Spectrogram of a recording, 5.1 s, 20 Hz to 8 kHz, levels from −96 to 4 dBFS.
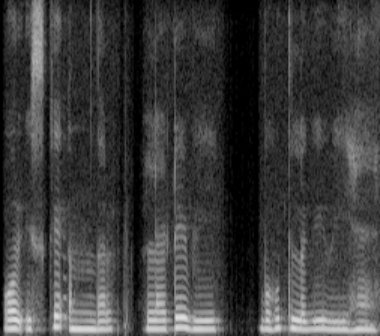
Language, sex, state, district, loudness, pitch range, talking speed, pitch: Hindi, female, Uttar Pradesh, Saharanpur, -18 LUFS, 195-210 Hz, 105 wpm, 205 Hz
